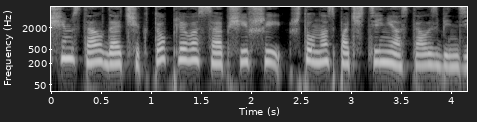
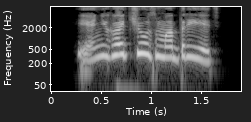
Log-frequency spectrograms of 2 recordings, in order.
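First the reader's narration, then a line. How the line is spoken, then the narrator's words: Child whimpering. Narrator (Russian): захныкал младший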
